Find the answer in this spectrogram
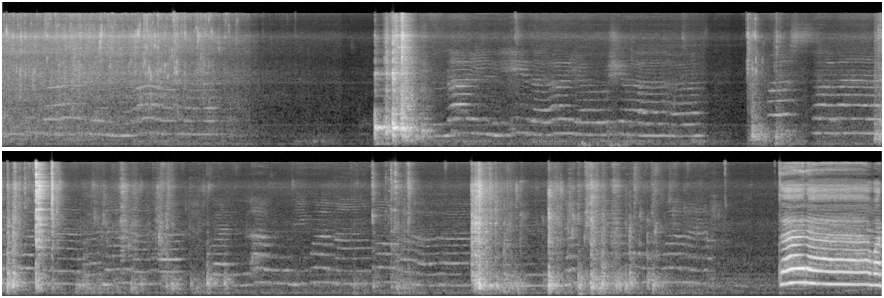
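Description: Water poured from a glass into a wok of sautéed spices, a steady splashing pour lasting about three seconds. After a short pause, a high, wavering melodic voice carries on for most of the rest, with a few sharp knocks of a utensil against the pan.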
